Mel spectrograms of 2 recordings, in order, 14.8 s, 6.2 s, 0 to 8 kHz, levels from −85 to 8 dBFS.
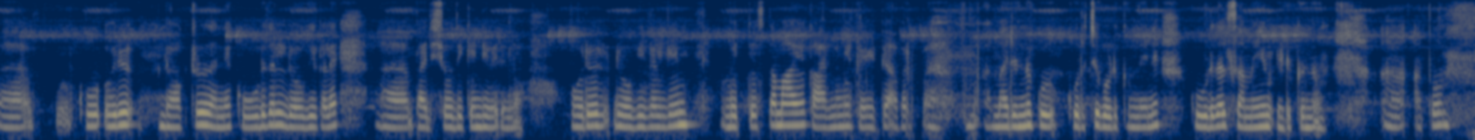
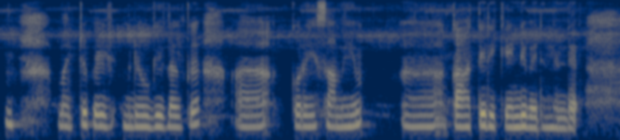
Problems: constant background noise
